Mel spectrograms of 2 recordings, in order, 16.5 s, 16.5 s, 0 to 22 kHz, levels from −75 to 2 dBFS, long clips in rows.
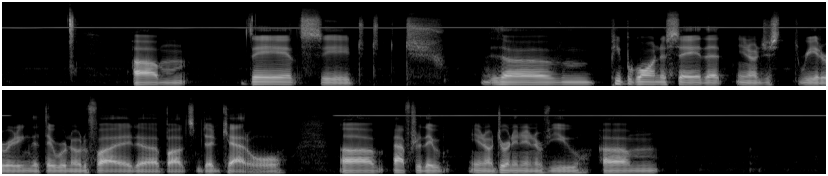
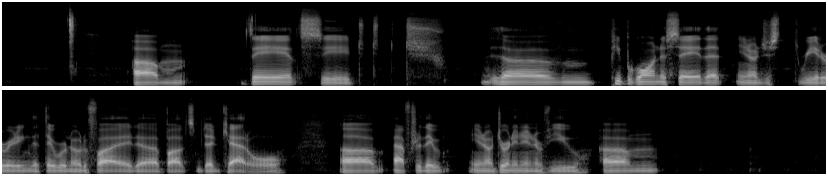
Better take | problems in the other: second | high-pitched whine; noticeable; until 8.5 s and from 12 s on; 6.5 kHz, 15 dB below the speech

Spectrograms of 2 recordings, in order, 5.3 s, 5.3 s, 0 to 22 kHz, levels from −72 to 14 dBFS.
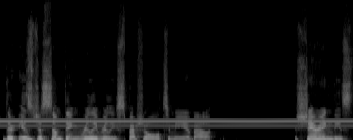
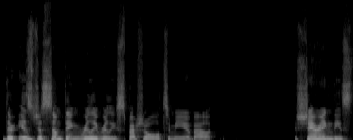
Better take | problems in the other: second | high-pitched whine; loud; throughout; 3 kHz, 9 dB below the speech

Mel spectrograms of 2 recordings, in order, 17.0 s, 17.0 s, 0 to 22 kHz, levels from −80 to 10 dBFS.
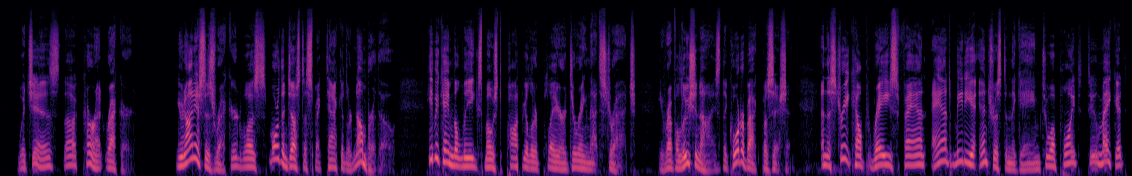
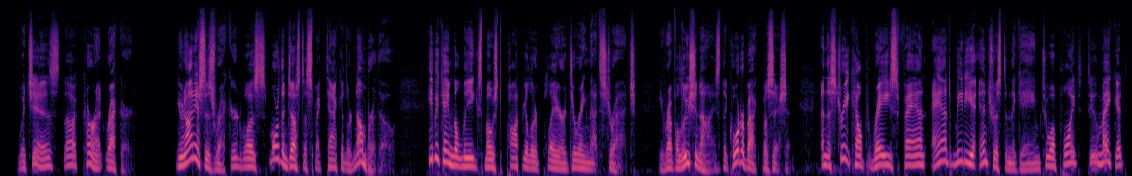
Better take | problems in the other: neither | none

